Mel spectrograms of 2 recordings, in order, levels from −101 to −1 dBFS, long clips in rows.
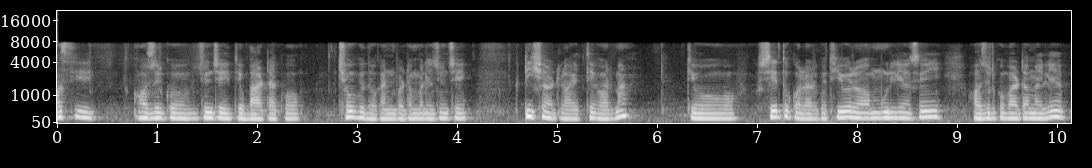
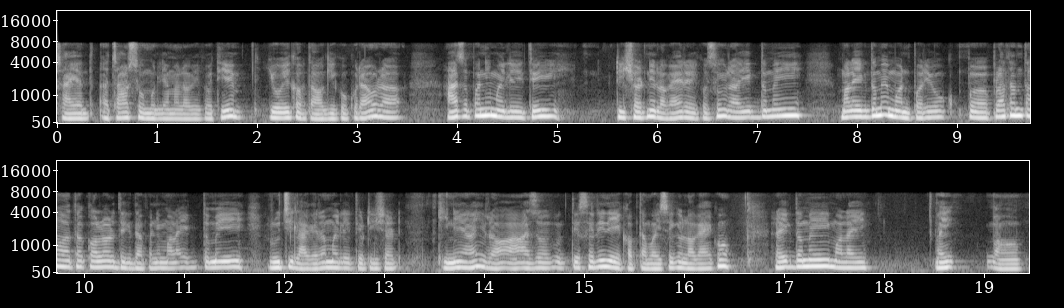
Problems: constant background noise, continuous background conversations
